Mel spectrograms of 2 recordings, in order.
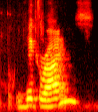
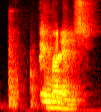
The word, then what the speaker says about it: Ving Rhames: Is it Vic Rhymes? Ving Rhames.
